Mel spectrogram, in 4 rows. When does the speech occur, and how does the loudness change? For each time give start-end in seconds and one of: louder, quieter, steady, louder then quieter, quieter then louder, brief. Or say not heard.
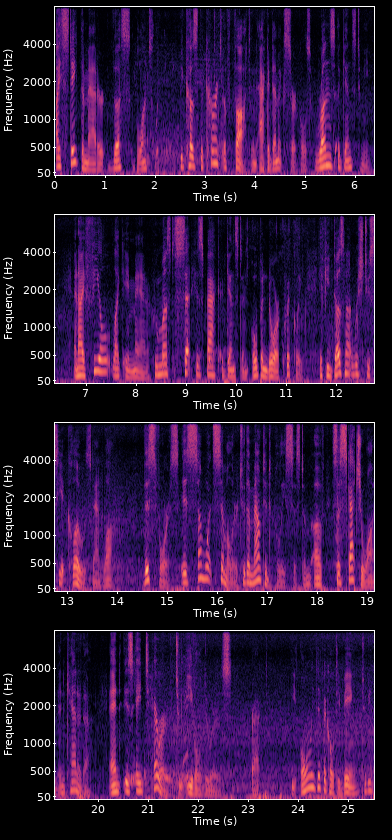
0.0-25.4 steady.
